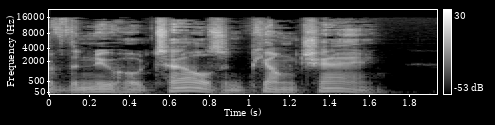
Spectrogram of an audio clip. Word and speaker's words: Pyeongchang: They secured me a hotel suite in one of the new hotels in Pyeongchang. Tang, he said, correcting her pronunciation. The CH is said so harshly that it almost makes a T sound.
